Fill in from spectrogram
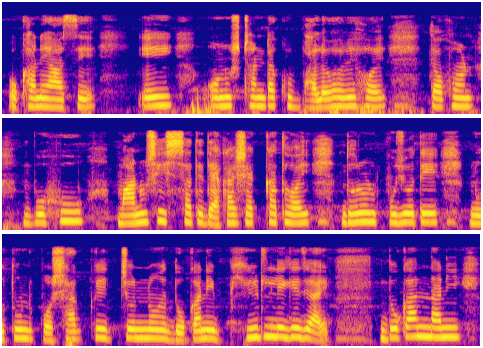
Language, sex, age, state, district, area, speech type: Bengali, female, 45-60, West Bengal, Jhargram, rural, spontaneous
